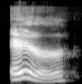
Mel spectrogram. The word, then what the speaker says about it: heir: Most people pronounce honest, air, as in HEIR, uh, honor, hour. These all start with H's that are silent.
